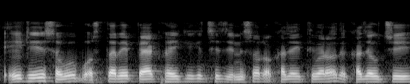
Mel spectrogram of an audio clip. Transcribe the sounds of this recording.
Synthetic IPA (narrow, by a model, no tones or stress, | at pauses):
ḛɦiʈʰisəbubɔ̰st̪aɾepɛkːəɦikikt͡ʃʰid͡ʒinisə̃ɾɔ̰kʰad͡ʒajt̪ʰibaɾɦɔd̪ekʰad͡ʒawt͡ʃʰi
